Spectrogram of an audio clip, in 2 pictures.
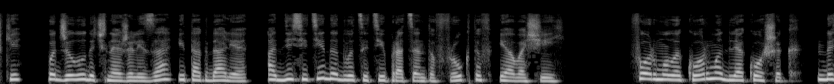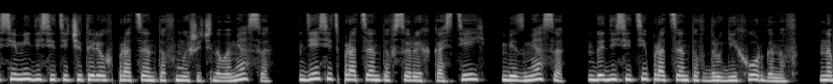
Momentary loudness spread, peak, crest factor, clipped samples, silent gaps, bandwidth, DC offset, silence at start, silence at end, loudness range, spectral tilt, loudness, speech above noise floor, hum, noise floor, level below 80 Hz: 7 LU; -6 dBFS; 12 dB; under 0.1%; none; 12 kHz; under 0.1%; 0.05 s; 0 s; 2 LU; -5.5 dB/octave; -20 LUFS; over 71 dB; none; under -90 dBFS; -66 dBFS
